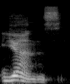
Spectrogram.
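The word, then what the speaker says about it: yinz: dialect in pittsburgh and people say that y-i-n-z that she has there they pronounced it juns where i lived and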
